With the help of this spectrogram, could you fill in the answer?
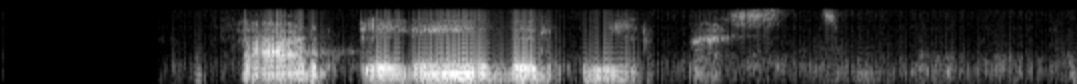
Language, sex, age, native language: Icelandic, female, 9, Icelandic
